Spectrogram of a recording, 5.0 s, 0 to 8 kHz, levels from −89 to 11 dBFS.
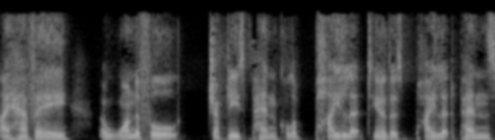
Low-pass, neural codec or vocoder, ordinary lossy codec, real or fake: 7.2 kHz; codec, 16 kHz in and 24 kHz out, 1 kbps, XY-Tokenizer; MP3, 48 kbps; fake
